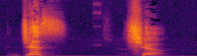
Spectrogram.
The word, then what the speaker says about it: gesture: to express an idea you pronounce it as just gesture just cheer two beatings two sounds he gestured me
